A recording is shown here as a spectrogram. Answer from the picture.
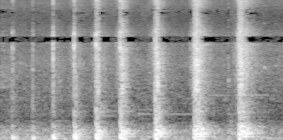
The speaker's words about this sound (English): He is slapping his penis on a table hard, and then he starts punching his cock. Take a listen. Just sort of... That's where he's slapping it on a table. Loud.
